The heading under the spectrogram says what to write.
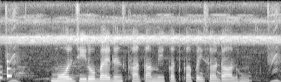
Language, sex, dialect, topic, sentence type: Chhattisgarhi, female, Northern/Bhandar, banking, question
